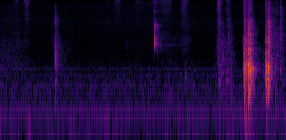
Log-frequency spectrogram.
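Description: Small cosmetic containers being handled and set down: a few faint clicks, then a short run of knocks near the end, the two loudest close together, over a faint steady hum.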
